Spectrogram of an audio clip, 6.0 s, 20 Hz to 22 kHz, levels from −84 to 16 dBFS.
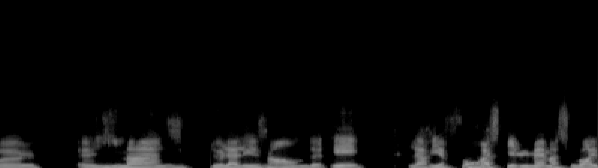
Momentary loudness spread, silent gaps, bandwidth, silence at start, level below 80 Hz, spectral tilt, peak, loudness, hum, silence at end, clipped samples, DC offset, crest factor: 10 LU; none; 8.2 kHz; 0 s; -68 dBFS; -6.5 dB/octave; -12 dBFS; -29 LUFS; none; 0 s; under 0.1%; under 0.1%; 18 dB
